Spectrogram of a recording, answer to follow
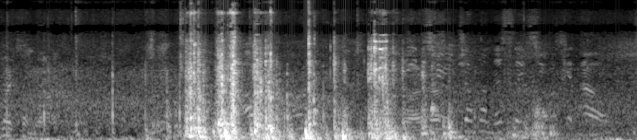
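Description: A person's voice, loud and close, in short bursts from about two seconds in, then fainter voices.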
